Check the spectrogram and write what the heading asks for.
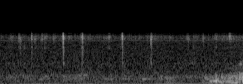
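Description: Underwater ambience: irregular sharp clicks, two or three a second, over a faint low rush.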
